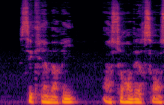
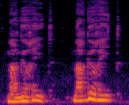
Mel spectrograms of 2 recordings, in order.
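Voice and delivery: much higher alarmed call; 7 semitones higher than usual. Acted. Doctor calling the maid, alarmed.

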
